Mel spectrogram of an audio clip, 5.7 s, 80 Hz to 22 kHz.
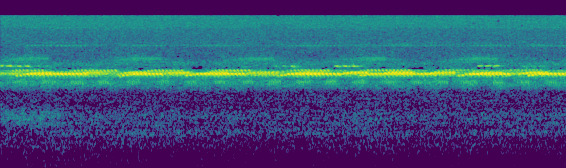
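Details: High, shimmering insect chorus on an autumn night in the woods of Tsukimi no Mori, Kaizu, Gifu Prefecture, Japan, 180 m above the Nobi Plain: an unbroken trill with brief slight flickers in the tone.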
